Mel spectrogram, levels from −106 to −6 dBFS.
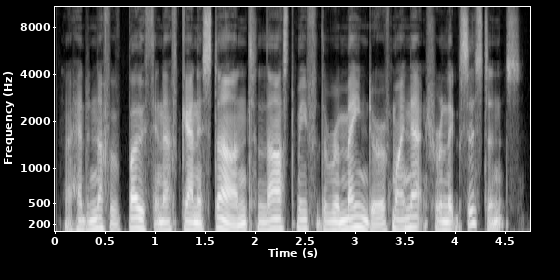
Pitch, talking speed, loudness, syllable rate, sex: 120 Hz, 215 wpm, -18 LUFS, 6.2 syllables/s, male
